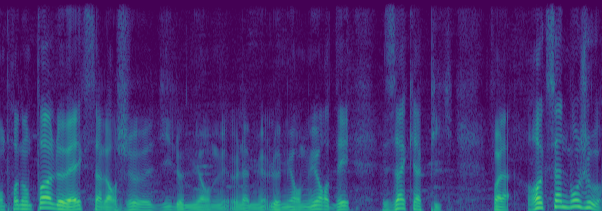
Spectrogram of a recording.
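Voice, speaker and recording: The voice has a dark, mellow tone and lively intonation at a fairly slow pace. The sound is dry and close, with no echo. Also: man, medium pitch for a man. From Le Havre, Normandy, France. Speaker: radio host. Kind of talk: radio interview. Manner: halting.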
